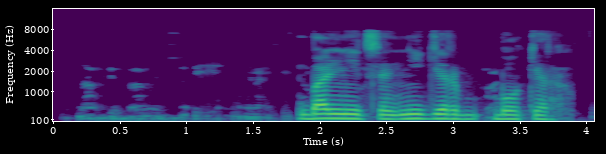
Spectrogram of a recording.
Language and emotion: Russian, neutral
